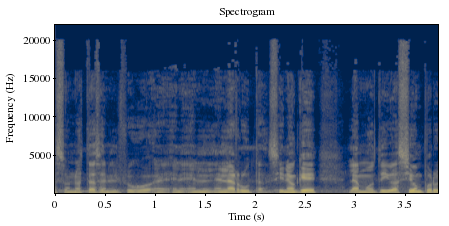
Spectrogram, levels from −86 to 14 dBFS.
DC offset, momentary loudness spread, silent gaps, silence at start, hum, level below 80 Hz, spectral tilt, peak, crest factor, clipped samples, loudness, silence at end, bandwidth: under 0.1%; 8 LU; none; 0 s; none; -56 dBFS; -5.5 dB/octave; -2 dBFS; 18 dB; under 0.1%; -21 LUFS; 0 s; over 20 kHz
